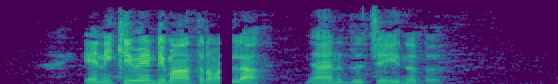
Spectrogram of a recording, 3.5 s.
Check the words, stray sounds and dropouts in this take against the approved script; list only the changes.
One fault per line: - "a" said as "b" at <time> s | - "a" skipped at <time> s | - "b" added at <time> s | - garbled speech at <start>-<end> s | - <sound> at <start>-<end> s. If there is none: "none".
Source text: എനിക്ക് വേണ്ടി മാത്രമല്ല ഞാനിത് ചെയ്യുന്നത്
- dropout at 1.4-1.5 s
